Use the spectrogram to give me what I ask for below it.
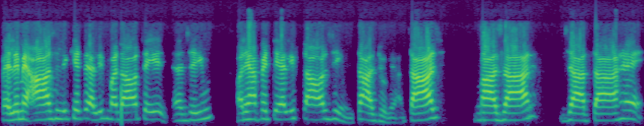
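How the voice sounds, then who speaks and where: Woman teacher dictating slowly over a tinny line. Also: on the high side, no room sound. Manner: slow, deliberate dictation, spelling out letters. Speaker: Urdu teacher. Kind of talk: online language lesson dictation. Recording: tinny phone-like line, dry.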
